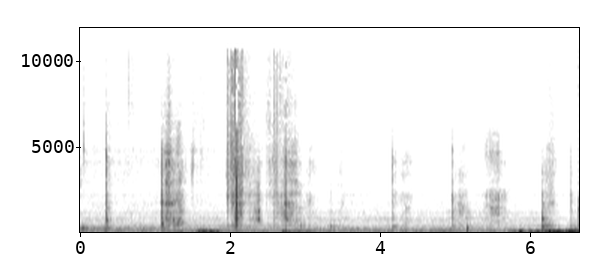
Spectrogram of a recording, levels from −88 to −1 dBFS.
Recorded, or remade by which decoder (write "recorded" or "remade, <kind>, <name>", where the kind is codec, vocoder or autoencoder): remade, codec, SNAC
